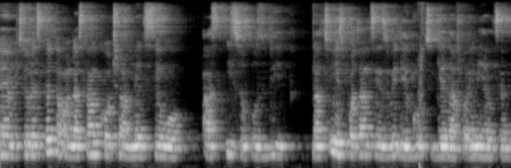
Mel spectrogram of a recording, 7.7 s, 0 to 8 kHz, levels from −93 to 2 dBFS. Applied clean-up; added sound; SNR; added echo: neural separator model SepFormer DNS4.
